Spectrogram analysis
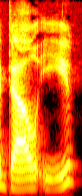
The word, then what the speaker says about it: Daly: I'm pronouncing it like Andy Daly. Or like the AI, Dal-E. Hey, yeah, just like that. It's exactly like that.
